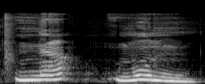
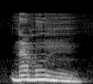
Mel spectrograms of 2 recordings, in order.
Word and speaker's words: namun: Mannamun, namun, pronuncien bien, namun, namun, N dental, namun.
